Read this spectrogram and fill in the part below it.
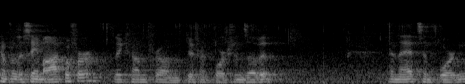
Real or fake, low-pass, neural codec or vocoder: real; 7.2 kHz; none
